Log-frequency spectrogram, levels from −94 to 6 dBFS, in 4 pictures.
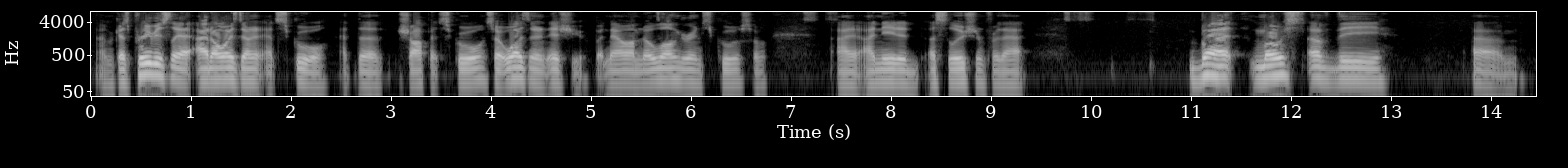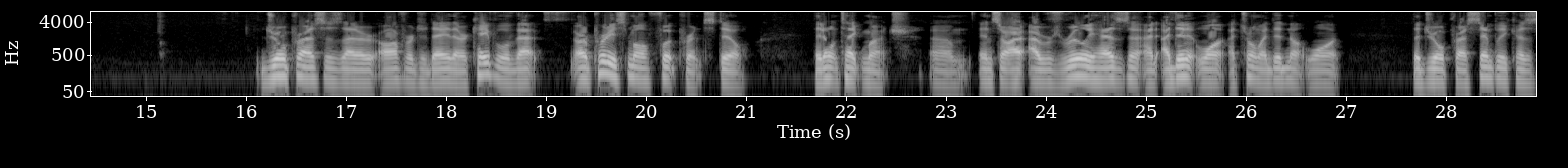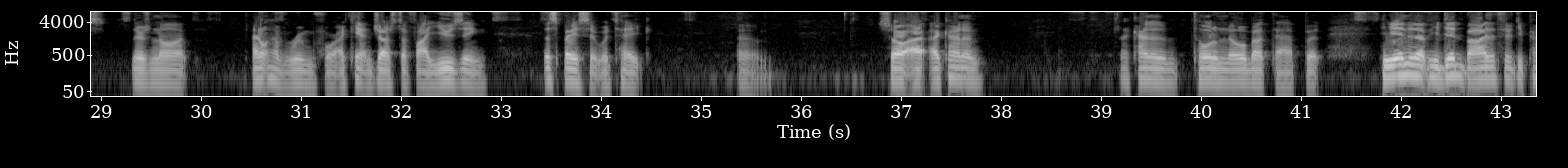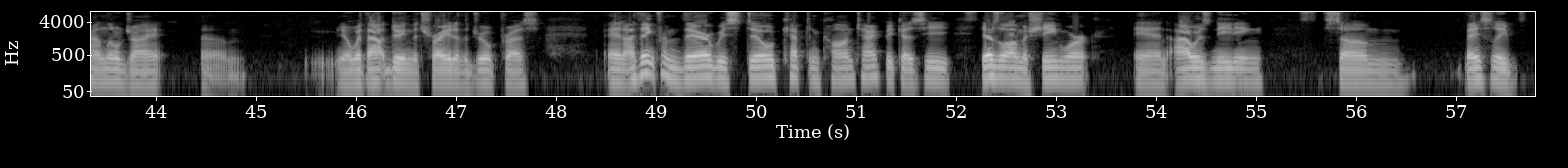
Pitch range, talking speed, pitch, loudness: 95-115 Hz, 165 wpm, 105 Hz, -25 LUFS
